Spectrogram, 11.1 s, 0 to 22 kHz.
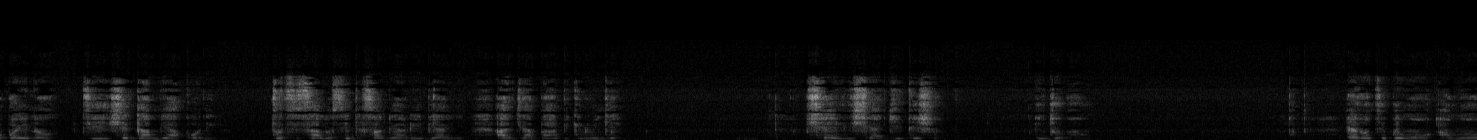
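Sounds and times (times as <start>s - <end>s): person speaking: 0.0s - 4.7s, 5.8s - 7.1s.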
